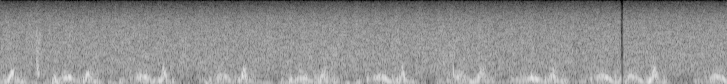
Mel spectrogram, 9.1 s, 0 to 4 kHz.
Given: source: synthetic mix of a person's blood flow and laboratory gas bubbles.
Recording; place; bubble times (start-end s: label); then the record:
Doppler ultrasound of blood flow; precordium
0.42-0.54 s: bubbles
5.62-5.71 s: bubbles
From the record:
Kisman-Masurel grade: 123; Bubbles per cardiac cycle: 1 to 2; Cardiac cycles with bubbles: 10 to 50%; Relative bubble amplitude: loud (0.450 to 0.775); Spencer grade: 2 (many but less than half of the cardiac periods contain bubble signals, singularly or in groups); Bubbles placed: only in the low amplitude regions of the cardiac cycle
